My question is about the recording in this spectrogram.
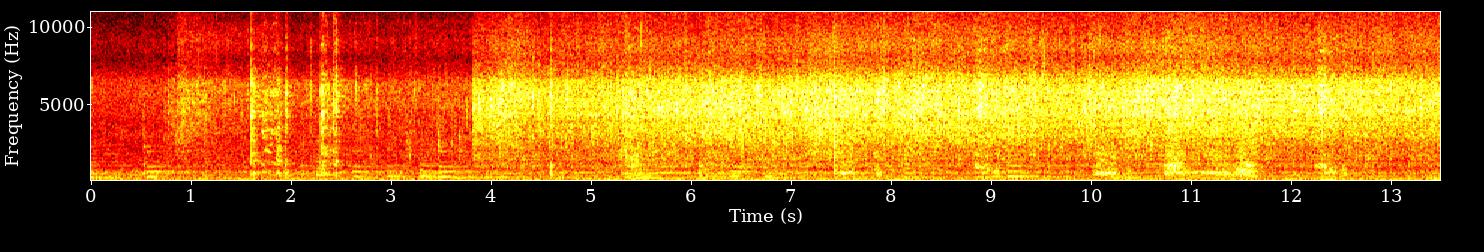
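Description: Raw chicken pieces frying in hot oil and garlic in an aluminium wok, stirred with a metal slotted spatula. A softer sizzle with a few sharp clicks gives way about four seconds in to a loud, steady sizzle, with the spatula scraping the pan.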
